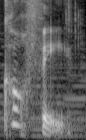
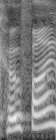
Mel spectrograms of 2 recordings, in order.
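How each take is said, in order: First: The word sounds just like the drink 'coffee'. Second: The second syllable rhymes with 'hi', like hi-fi. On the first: The speaker calls it right. "apparently it's pronounced coffee" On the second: The speaker calls it wrong. "I want to pronounce it Ko-Fi, like hi-fi"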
